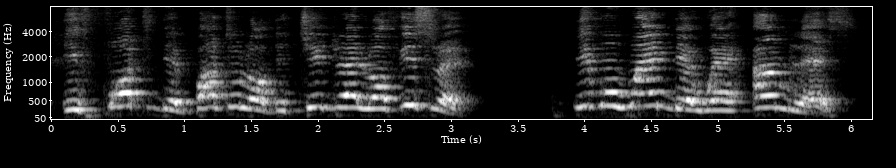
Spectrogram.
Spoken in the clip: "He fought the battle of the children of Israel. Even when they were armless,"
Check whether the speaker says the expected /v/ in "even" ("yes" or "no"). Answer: yes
